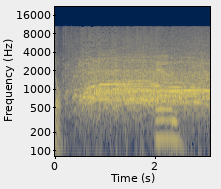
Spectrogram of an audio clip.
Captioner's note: cheers and applause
